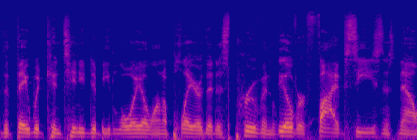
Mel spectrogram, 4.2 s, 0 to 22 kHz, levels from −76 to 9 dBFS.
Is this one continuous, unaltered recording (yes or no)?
no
